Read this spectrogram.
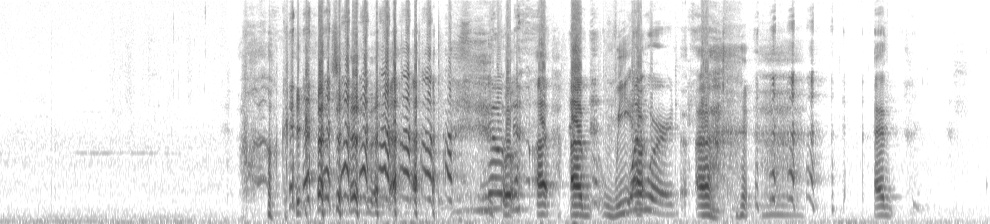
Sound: laughing

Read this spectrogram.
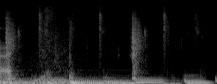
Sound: air whooshing

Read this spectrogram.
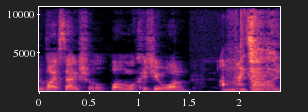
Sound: laughs

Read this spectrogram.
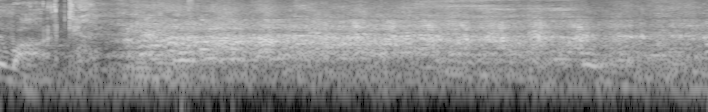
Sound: audience laughing

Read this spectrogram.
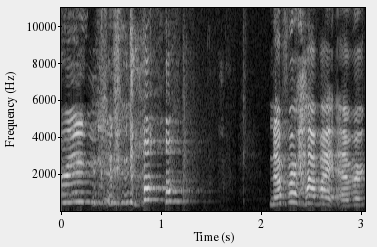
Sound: laughs

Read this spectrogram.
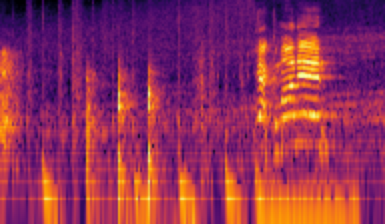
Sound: knocking on door

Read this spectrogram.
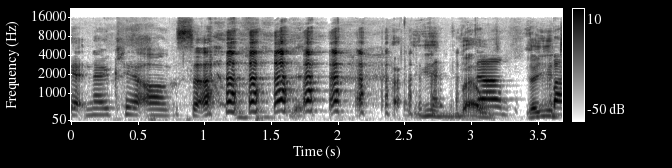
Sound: laugh

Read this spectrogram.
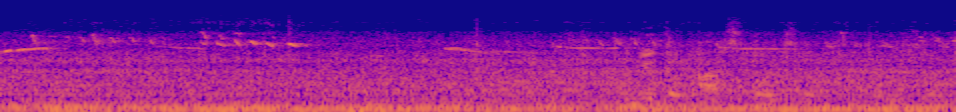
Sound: birds chirping

